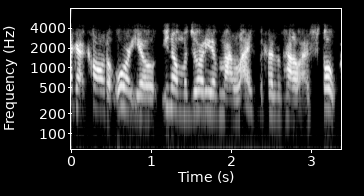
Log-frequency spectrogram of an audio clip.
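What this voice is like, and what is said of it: Clear, proper accent, no southern drawl. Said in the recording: “My dialect is clear. I don't have that southern drawl. ... oh, she's proper”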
